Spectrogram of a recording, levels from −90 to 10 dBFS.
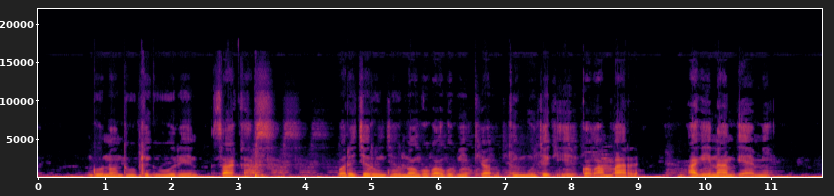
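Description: From 2.86 to 8.87 s, each stretch of speech returns as a fainter copy roughly every 0.4 s, peaking about 14 dB below the direct sound. This is feedback echo between two devices: one device replays the other's microphone signal, which that microphone then recaptures.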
